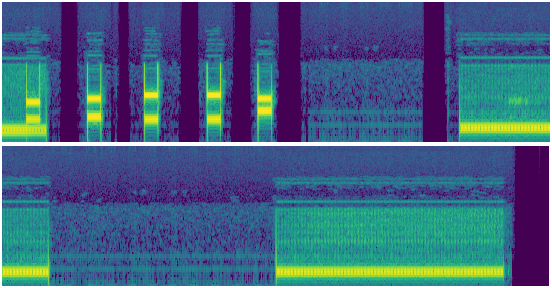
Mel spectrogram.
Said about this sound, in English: Okay, I'm gonna dial the phone number right now. Here we go.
